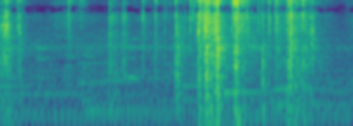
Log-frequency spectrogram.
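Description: A knife saws through the hard, crusty exterior of an artisan bread loaf, giving close, crackly scraping strokes that grow louder and denser in the second half before trailing off.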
